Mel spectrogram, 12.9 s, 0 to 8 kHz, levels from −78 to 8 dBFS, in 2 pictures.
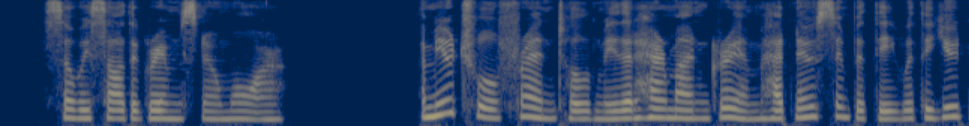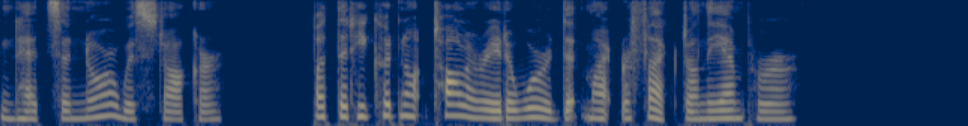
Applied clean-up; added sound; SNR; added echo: none; none; none; none.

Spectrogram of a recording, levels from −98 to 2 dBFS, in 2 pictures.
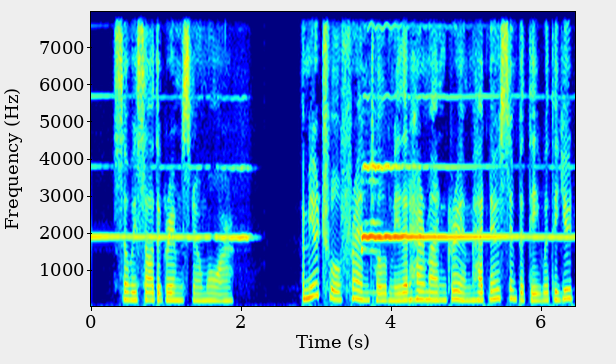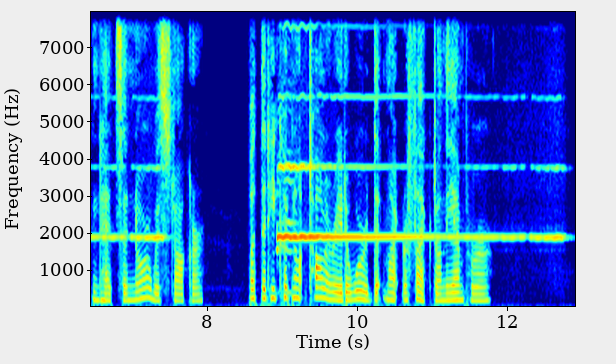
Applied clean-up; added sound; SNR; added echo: none; Wind instrument, woodwind instrument; -3 dB; none.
